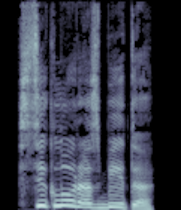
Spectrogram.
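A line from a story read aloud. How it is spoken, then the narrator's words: Exclamation. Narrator (Russian): воскликнул он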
